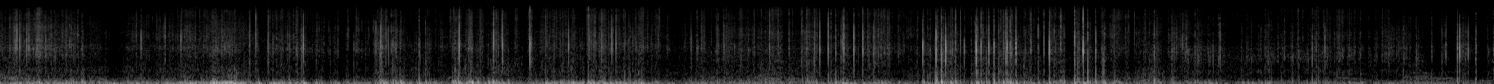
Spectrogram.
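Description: A small burlap jute fabric pouch is held in both hands close to the microphones and scratched and rubbed with long nails. The result is a dense, crackling texture of sharp, bright scratches and rustles over a low, rumbling handling noise, with brief louder bursts throughout.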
